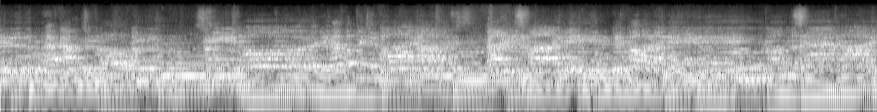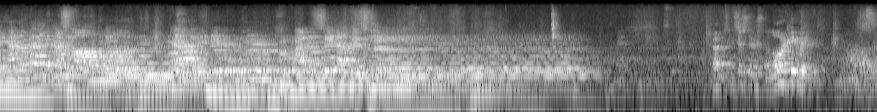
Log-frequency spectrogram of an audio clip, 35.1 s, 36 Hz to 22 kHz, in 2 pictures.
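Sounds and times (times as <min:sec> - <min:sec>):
congregation singing a hymn: 0:00.0 - 0:30.1
keyboard accompaniment: 0:00.0 - 0:30.1.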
